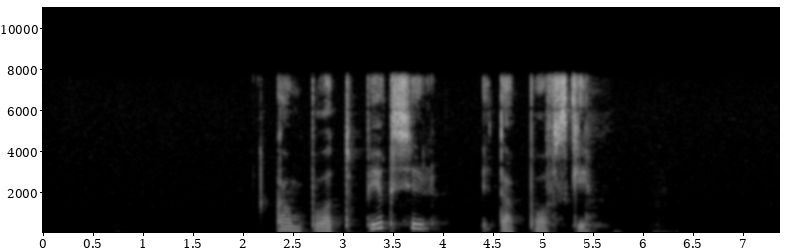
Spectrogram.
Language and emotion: Russian, sad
